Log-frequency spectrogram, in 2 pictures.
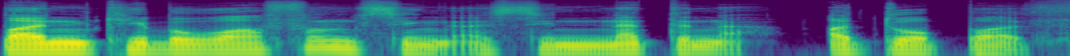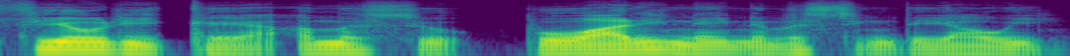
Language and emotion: Manipuri, neutral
